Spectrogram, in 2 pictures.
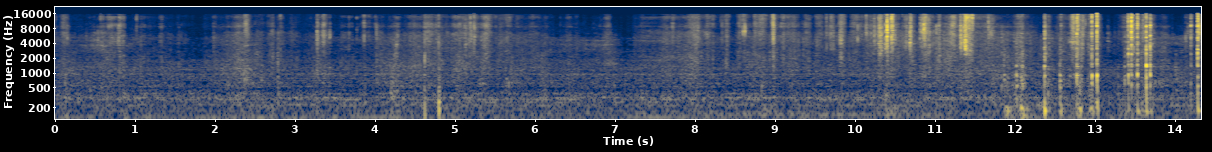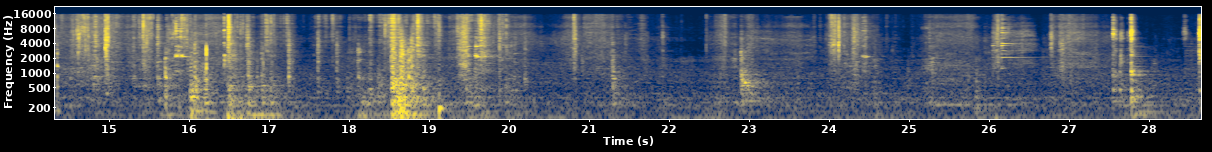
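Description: Metal clanks, knocks and rattles from handling parts and tools inside the stripped washer cabinet, with the loudest knocks about halfway through. A steady low hum runs underneath and stops about three-quarters of the way in.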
